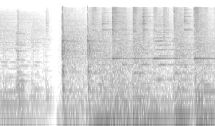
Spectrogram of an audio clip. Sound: gavel clacks; upbeat music

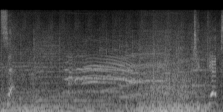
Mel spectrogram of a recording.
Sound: penguins squawking

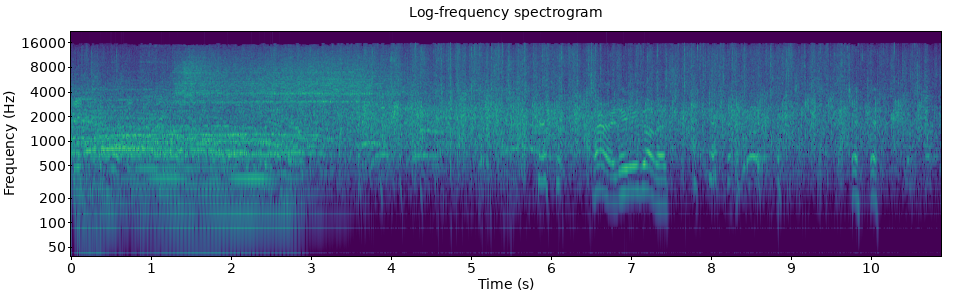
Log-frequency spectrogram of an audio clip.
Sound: cheers and applause

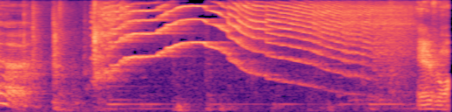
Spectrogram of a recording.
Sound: door squeaking

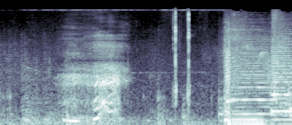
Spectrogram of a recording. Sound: clicks mouse

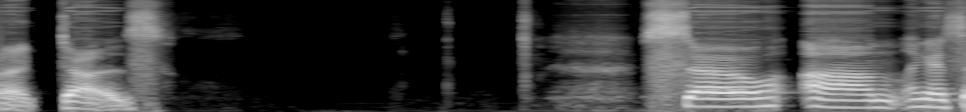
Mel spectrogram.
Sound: pause

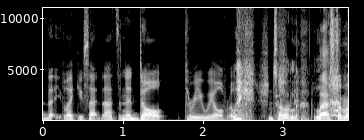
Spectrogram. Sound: laughs

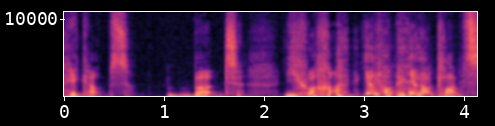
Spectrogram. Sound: cracks up

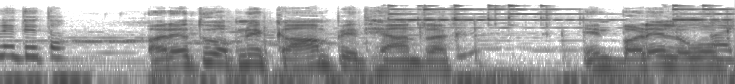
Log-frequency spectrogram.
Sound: cycle bell rings

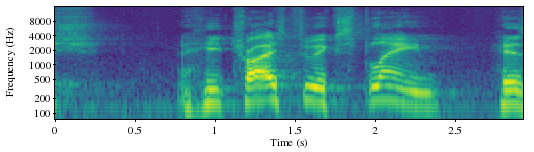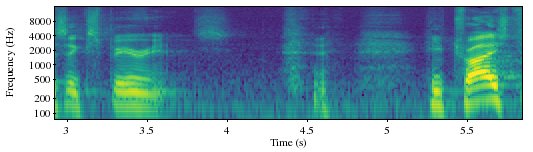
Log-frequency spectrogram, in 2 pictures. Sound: chuckles

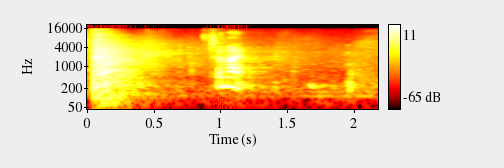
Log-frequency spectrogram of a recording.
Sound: door slams

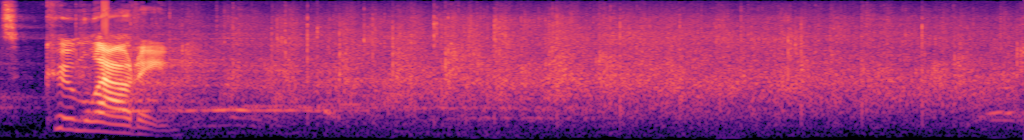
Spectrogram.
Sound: audience applauding

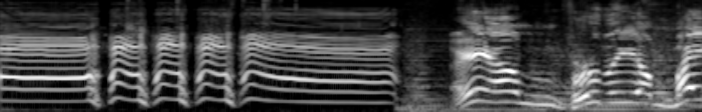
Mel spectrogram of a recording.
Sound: cries

